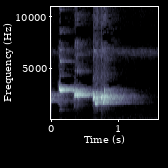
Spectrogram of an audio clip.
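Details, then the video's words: Female yellow-vented bulbul giving a short, lively call that draws males to reply: a single slurred, whistled phrase of three joined notes, clear and high, lasting about one second. "SUARA GACOR TRUCUKAN BETINA YANG BUAT JANTAN NGIKUT NYAUT GACOR"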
